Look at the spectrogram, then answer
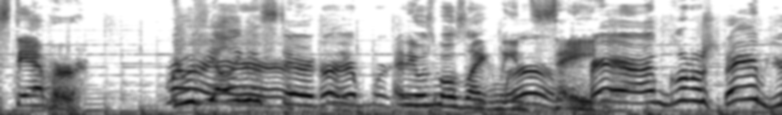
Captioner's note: hysteric dino babbling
